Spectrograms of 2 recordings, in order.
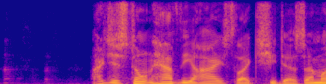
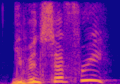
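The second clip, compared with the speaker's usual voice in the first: high exultant. Real, not acted. Sermon climax.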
